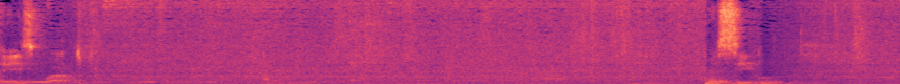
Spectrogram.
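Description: A young man speaks into a microphone over loudspeakers in an echoing room.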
